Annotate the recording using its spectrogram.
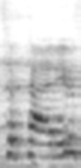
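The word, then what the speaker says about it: Tapatío: Tapatio is how you say this one, okay?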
